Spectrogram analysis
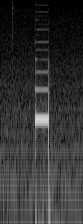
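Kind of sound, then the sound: signal or alarm, voicemail beep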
